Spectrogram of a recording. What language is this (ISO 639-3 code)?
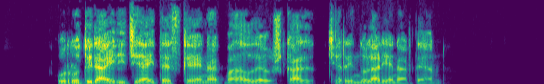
eus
